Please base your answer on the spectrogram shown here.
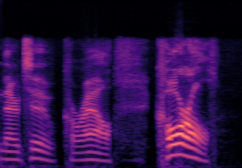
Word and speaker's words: Carl: It's spelled Carl, but it is pronounced Cora Coral. I almost said it wrong there, too. Coral.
